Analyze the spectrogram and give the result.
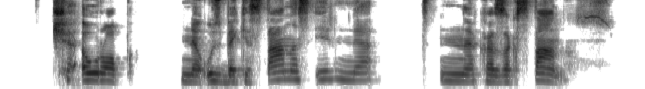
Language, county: Lithuanian, Kaunas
